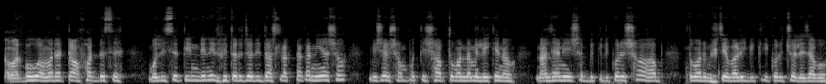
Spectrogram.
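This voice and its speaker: Fast-talking, pleading old cartoon uncle played by a woman. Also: on the low side, flat delivery, darkish tone, lightly acted. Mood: aggrieved, resigned. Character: elderly, sorrowful, apologetic uncle begging his nephew's forgiveness. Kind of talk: comic cartoon dialogue.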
